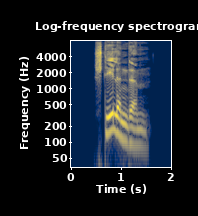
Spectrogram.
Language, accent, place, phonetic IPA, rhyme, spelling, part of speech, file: German, Germany, Berlin, [ˈʃteːləndəm], -eːləndəm, stehlendem, adjective, De-stehlendem.ogg
- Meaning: strong dative masculine/neuter singular of stehlend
